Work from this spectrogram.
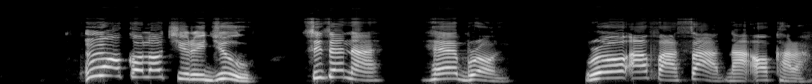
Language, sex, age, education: Igbo, female, 30-45, tertiary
